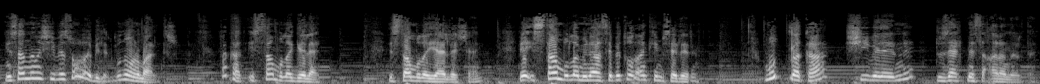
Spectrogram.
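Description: A man's voice: high-pitched, very animated, quick pace, darkish tone, soft background music. A man, a guest historian telling stories in a studio conversation, using courtly old-fashioned phrasing.

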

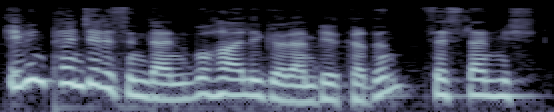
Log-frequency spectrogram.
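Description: A man reading humorous folk anecdotes aloud in a lively storytelling manner, voicing the characters' dialogue as he goes. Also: a little high, normal speed, husky. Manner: lively telling, voices the dialogue. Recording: dull lo-fi with faint music.

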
